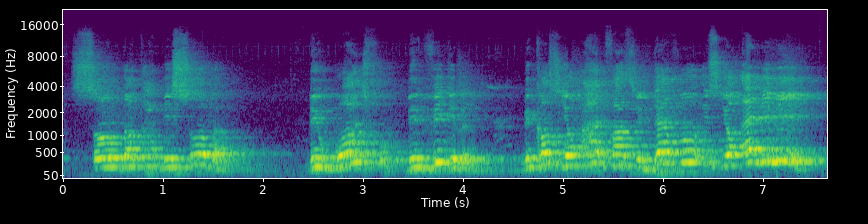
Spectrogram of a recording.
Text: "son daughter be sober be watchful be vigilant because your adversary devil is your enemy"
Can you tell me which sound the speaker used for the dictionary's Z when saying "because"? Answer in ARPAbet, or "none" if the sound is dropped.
S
